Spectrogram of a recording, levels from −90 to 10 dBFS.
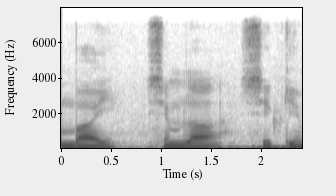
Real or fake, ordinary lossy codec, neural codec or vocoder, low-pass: real; none; none; 7.2 kHz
